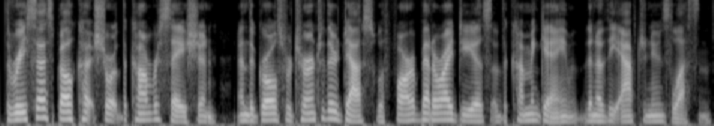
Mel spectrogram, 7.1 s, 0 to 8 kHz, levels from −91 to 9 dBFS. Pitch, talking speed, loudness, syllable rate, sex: 145 Hz, 225 wpm, -21 LUFS, 5.7 syllables/s, female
